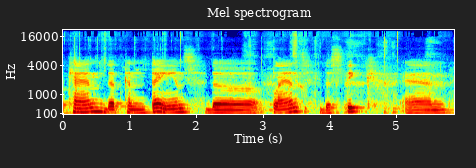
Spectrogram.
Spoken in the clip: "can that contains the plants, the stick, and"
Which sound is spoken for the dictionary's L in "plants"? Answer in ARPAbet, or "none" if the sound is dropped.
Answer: L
